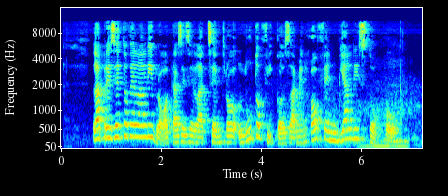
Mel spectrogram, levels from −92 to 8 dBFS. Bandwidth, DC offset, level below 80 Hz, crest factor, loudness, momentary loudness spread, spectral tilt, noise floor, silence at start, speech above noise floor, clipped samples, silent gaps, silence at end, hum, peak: 11.5 kHz; under 0.1%; -52 dBFS; 20 dB; -26 LUFS; 8 LU; -3 dB/octave; -58 dBFS; 0.65 s; 32 dB; under 0.1%; none; 0.15 s; none; -6 dBFS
